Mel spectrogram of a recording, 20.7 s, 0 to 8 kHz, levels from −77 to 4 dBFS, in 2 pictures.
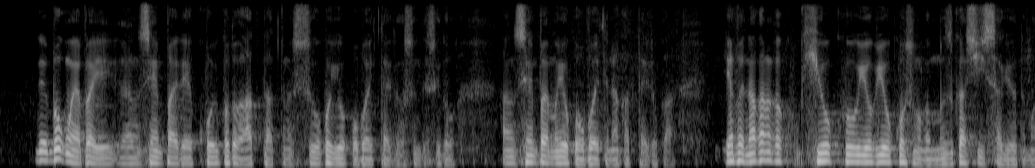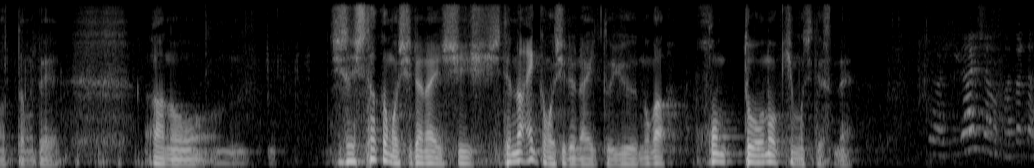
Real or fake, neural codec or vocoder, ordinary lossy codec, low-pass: real; none; none; 7.2 kHz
